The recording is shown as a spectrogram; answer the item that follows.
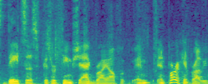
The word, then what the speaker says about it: Shagbrai: far, but you know, Shagbrai. So anybody who's familiar with Shagbrai. Mm-hmm. But yeah, okay, yeah. So Austin Powers, yeah. Yeah, it's just rhymes with RAGBRAI.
